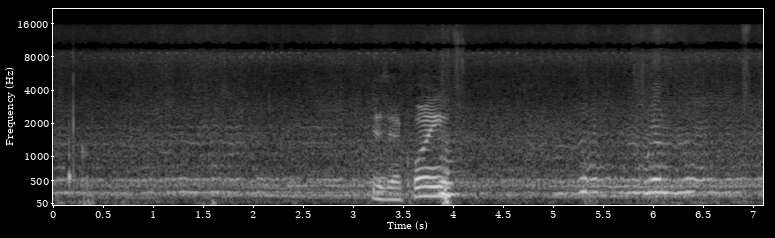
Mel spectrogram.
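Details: Autumn honey bee colony opened for inspection: continuous droning hum across low pitches, with a brief spoken interjection midway and the buzz swelling again afterward.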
